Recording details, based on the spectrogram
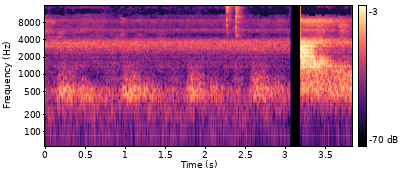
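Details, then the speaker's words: Handheld acoustic Doppler probe over a free-flap perforator artery at the blue suture site during postoperative flap monitoring: regular pulsatile whooshing arterial signal about 75/min, with a constant hiss of nearby venous flow between beats. Pulsatile arterial Doppler signal. "in this video you can hear the pulsatile sound of the artery but if you listen in the background between the pulsatile Beats of the artery you can also hear the constant sound of nearby vein blood flow"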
